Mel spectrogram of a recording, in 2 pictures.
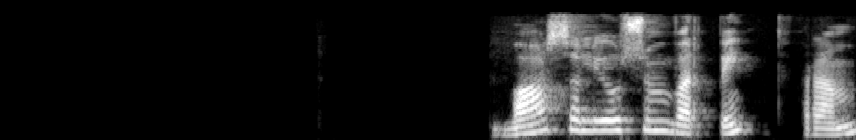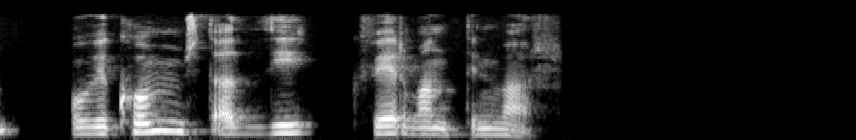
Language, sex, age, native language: Icelandic, female, 30-39, Icelandic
